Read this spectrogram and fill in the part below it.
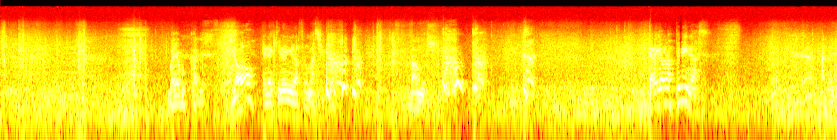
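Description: A man speaks in a firm voice.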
